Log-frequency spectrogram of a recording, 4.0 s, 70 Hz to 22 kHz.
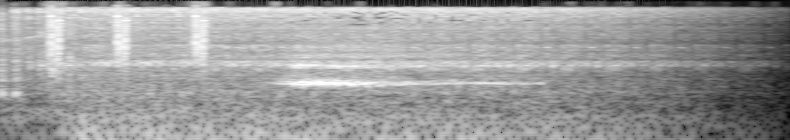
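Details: HJ47 diesel with only one or two of six 8.5-volt glow plugs still working; the lithium battery or combustion temperature is suspected of killing the plugs. Uneven cranking at three to four beats a second, with one cylinder trying to fire; no start.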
